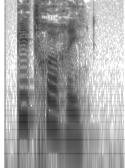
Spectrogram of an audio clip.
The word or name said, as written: pitrerie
